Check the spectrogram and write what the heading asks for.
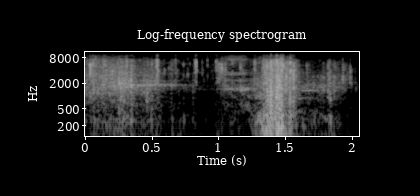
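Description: Handling noise of a phone held and moved in a hand: two short bursts of rustling and crunching, the second about a second and a half in.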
